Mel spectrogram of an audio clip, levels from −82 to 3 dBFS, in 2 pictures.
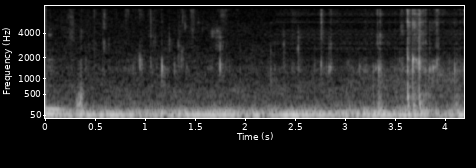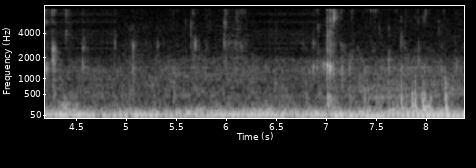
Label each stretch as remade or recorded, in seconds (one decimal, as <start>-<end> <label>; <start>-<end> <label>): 0.0-2.3 recorded; 2.3-4.9 remade; 4.9-6.3 recorded; 6.3-6.9 remade; 6.9-8.4 recorded

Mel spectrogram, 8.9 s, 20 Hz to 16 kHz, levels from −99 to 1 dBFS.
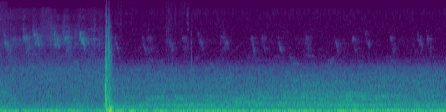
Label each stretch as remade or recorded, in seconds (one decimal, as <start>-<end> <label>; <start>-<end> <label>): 0.0-4.8 recorded; 4.8-7.3 remade; 7.3-8.9 recorded

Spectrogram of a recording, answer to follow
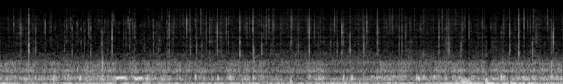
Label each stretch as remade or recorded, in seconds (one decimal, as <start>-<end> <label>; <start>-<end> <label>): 0.0-0.4 remade; 0.4-1.7 recorded; 1.7-5.6 remade

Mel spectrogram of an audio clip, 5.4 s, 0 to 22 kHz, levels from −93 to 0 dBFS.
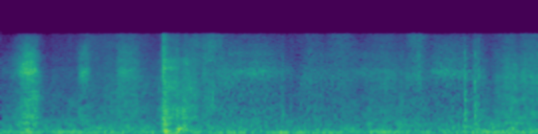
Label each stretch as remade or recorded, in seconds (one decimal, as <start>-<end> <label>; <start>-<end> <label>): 0.0-2.1 remade; 2.1-3.4 recorded; 3.4-4.1 remade; 4.1-4.8 recorded; 4.8-5.4 remade

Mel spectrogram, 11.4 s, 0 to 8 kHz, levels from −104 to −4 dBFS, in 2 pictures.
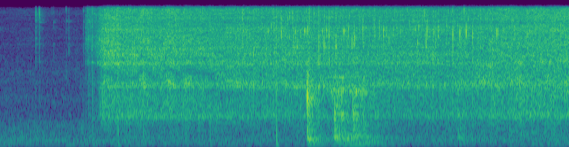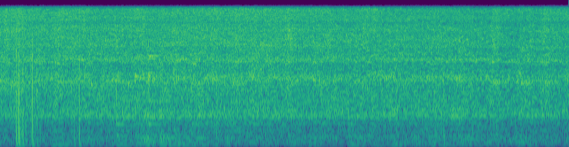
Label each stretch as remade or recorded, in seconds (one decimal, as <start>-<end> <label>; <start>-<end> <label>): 0.0-5.0 recorded; 5.0-5.6 remade; 5.6-9.1 recorded; 9.1-11.0 remade; 11.0-11.4 recorded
